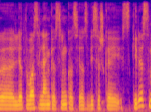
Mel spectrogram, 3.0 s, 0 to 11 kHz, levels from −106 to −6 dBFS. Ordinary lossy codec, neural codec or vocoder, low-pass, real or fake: Opus, 64 kbps; none; 9.9 kHz; real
